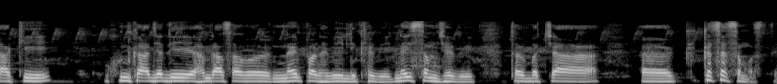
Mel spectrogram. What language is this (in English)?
Maithili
